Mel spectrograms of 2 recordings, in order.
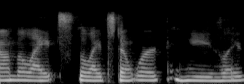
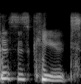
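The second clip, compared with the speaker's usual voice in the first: brash, cocky, self-assured, acted, full-of-himself delivery; 4 semitones higher than usual. Retelling a film's final scene, imitating Mitch: cocky Mitch voice. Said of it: "a very, like, cocky".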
